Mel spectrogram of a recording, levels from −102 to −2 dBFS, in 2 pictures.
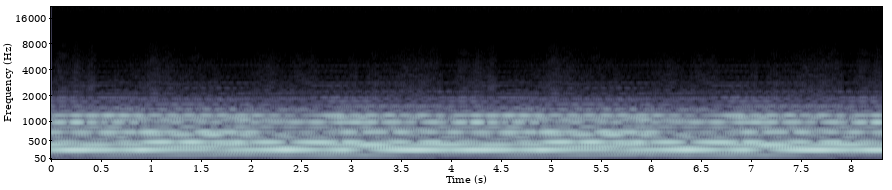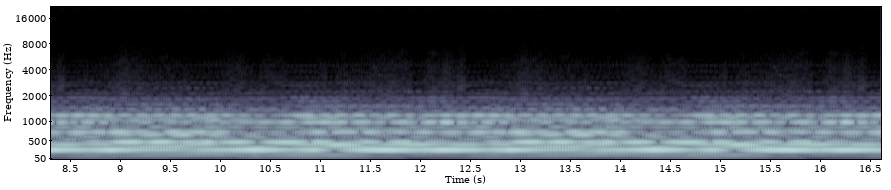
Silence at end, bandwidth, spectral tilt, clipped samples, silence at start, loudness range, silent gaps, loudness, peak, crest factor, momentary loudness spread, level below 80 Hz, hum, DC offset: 0 s; 2.4 kHz; -12 dB/octave; under 0.1%; 0 s; 1 LU; none; -26 LUFS; -16 dBFS; 10 dB; 2 LU; -72 dBFS; none; under 0.1%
